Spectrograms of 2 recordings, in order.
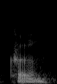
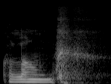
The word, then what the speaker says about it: Köln: Köln. Köln. Köln. Or the English butchering of it, Cologne.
